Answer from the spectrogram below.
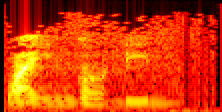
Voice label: welcome taiwanese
